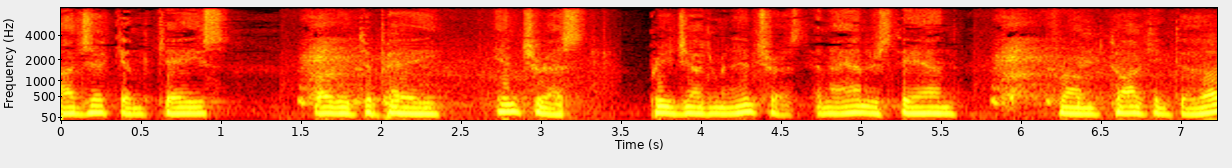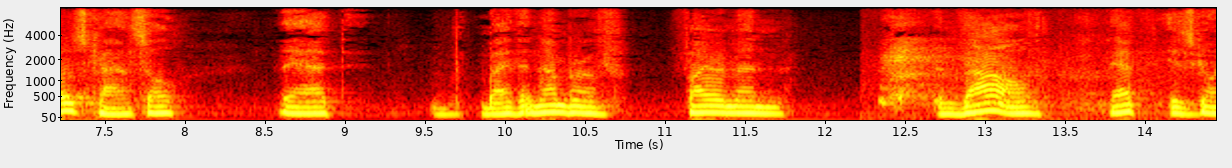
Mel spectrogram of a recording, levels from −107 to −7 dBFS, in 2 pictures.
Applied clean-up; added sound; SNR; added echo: none; Cough; 13 dB; none.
